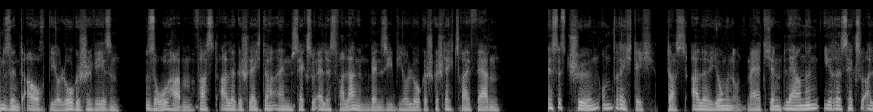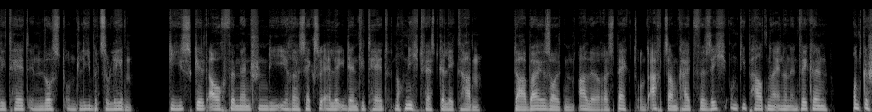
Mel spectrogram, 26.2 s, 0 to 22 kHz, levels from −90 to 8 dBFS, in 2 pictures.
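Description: No technical faults can be heard anywhere in this speech recording. The Opus voice compression leaves only light coding traces and keeps the full band, which fits hybrid-mode Opus at around 20 kbps.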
